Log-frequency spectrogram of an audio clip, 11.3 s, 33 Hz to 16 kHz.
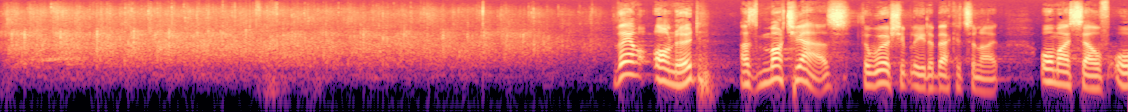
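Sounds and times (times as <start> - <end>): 
sustained applause from a large audience: 0.0 - 6.1
speech: 6.2 - 11.2.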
